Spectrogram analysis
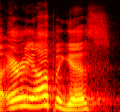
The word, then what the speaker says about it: Areopagus: and they bring him up to areopagus now areopagus by the way Diane good job on the pronunciation she practiced for days like that's the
